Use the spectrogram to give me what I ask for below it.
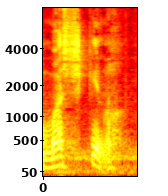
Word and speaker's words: Moschino: Oh, Moschino. – Really, I right, too, but Moschino.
